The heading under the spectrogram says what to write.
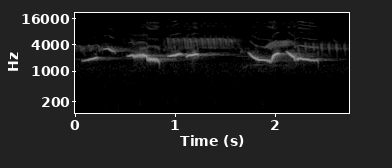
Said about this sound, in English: Birdsong, the blackbird, is quite distinctive, and if you want to get into birding, it's probably one of the easiest birds to get to know.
